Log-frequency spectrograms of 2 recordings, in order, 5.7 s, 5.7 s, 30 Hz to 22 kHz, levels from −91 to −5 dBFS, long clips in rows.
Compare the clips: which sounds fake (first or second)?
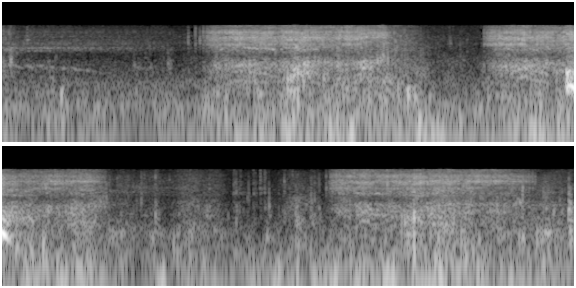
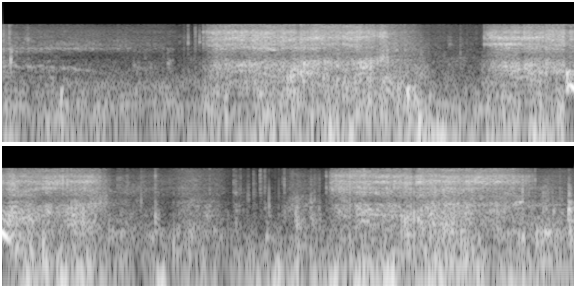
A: second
